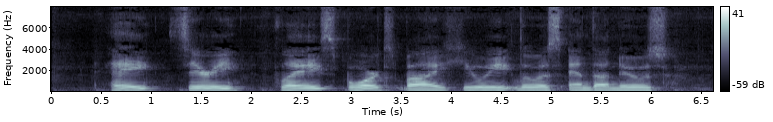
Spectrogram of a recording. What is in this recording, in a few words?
Robot voice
